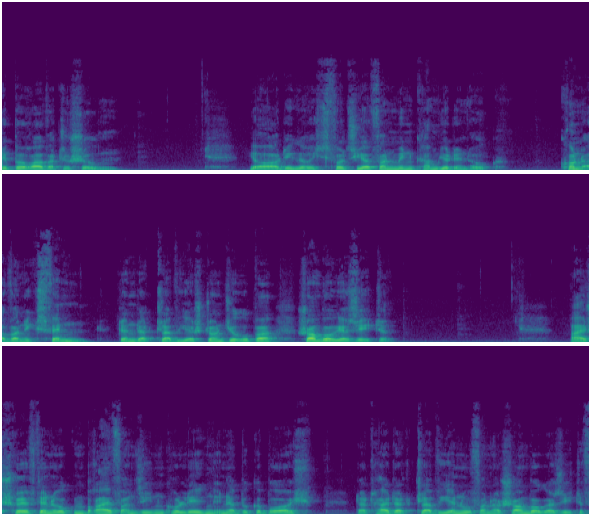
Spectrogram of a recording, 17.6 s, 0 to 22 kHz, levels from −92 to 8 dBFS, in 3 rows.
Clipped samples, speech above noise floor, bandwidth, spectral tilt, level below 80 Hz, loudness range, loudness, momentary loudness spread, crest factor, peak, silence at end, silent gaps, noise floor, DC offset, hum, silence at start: under 0.1%; 41 dB; 12.5 kHz; -7.5 dB/octave; -52 dBFS; 4 LU; -27 LUFS; 11 LU; 20 dB; -6 dBFS; 0 s; none; -67 dBFS; under 0.1%; none; 0 s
